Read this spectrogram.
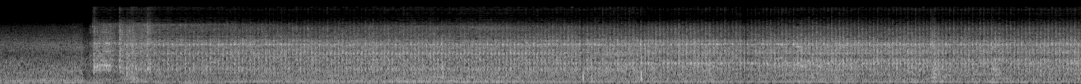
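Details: Isuzu Panther 2.5 diesel first start after overhaul with new main and rod bearings, piston rings and liner boring: starter catches, settles into an even idle with light normal clatter, no knocking; healthy.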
